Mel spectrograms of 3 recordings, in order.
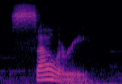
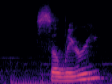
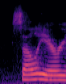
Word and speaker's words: Salieri: Salary. Salary? That's probably not how you pronounce it. Salieri? Salieri? Salieri? I'm guessing because Antonio Salieri.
